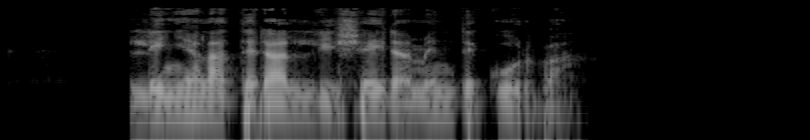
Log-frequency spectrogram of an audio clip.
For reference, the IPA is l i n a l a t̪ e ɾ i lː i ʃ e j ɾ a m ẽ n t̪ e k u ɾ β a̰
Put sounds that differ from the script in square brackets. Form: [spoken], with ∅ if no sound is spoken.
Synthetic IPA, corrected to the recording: l i [ɲ] a l a t̪ e ɾ [a] lː i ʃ e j ɾ a m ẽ n t̪ e k u ɾ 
